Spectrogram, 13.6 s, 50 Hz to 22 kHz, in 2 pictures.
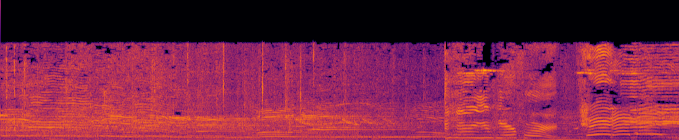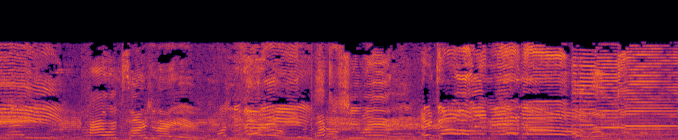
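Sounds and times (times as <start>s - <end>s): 
dense excited crowd chatter welcoming a bus: 0.0s - 13.5s
children's voices in a crowd: 5.8s - 7.6s, 9.0s - 13.5s.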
